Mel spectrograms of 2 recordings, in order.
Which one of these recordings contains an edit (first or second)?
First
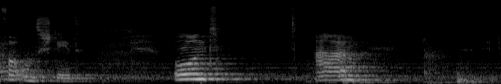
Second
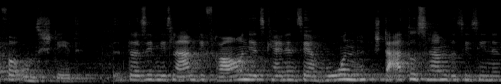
second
